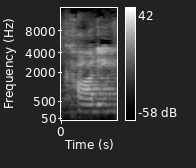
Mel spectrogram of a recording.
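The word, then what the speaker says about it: Cottey: armenta all right and next up this is pronounced cotti college and it is cotti college scholarship and it is also presented to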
